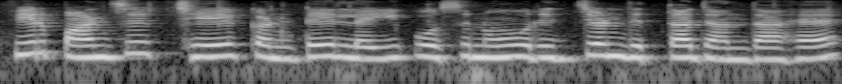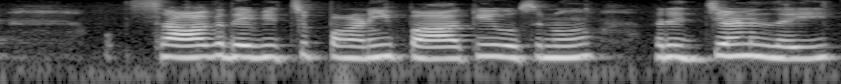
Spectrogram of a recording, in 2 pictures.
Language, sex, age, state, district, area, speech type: Punjabi, female, 18-30, Punjab, Amritsar, urban, spontaneous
